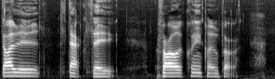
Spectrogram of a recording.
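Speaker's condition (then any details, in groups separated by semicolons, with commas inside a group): Cerebral palsy; hand tremors known as dystonia, difficulty taking notes; speech difficult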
